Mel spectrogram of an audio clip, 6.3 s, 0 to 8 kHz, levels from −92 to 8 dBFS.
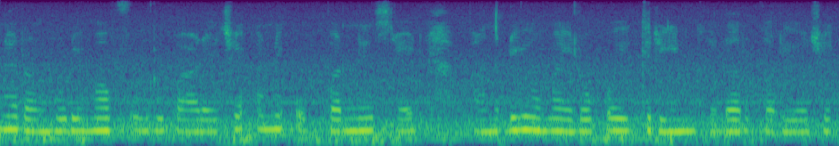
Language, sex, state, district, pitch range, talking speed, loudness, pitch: Gujarati, female, Gujarat, Valsad, 205-220 Hz, 145 wpm, -16 LUFS, 210 Hz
